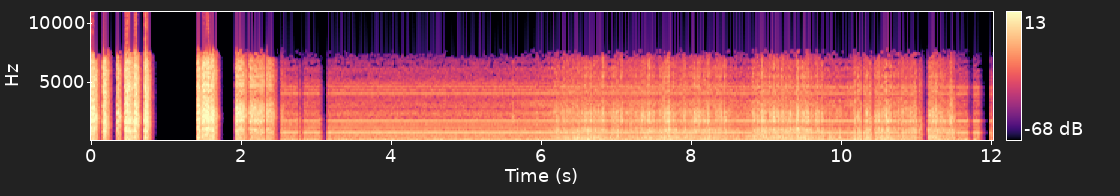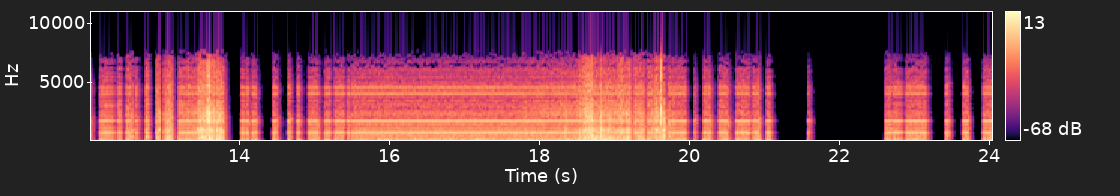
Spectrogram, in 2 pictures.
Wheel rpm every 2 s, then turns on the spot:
190, 10, 0, 20, 20, 20, 10, 10, 0, 10, 0, 0.
6-14 18-20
